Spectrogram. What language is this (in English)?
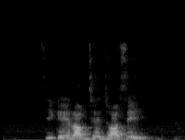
Cantonese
